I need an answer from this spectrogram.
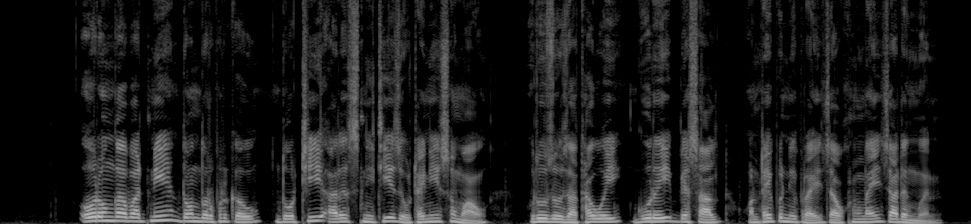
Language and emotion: Bodo, neutral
